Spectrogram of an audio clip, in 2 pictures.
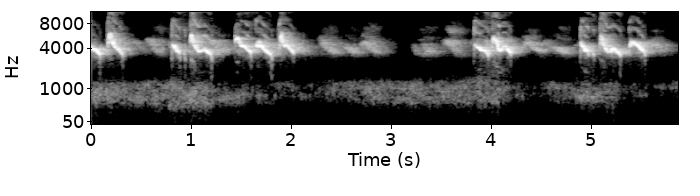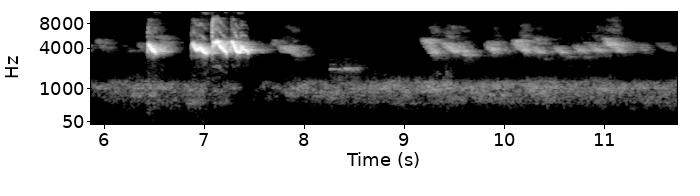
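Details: White-rumped shama known as Puteh Raja, recorded 29 August 2021, singing loud bursts of sharp, ringing high notes in quick clusters, interleaved with softer warbled phrases and a faint low hiss underneath.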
